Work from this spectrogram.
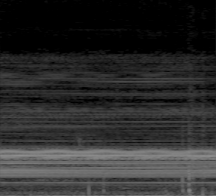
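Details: Overfill alarm at a school, heard while cycling past: a continuous high-pitched electronic tone, steady with no pulsing. The fire panel's supervisory was for an unrelated shunt-trip issue, and the cause is unknown.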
